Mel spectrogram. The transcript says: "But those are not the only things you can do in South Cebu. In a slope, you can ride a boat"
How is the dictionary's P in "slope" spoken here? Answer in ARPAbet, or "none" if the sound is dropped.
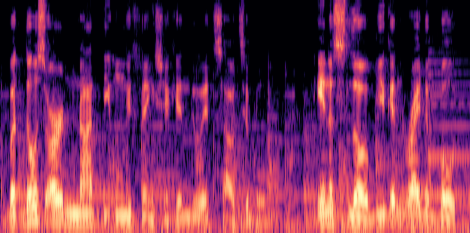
B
